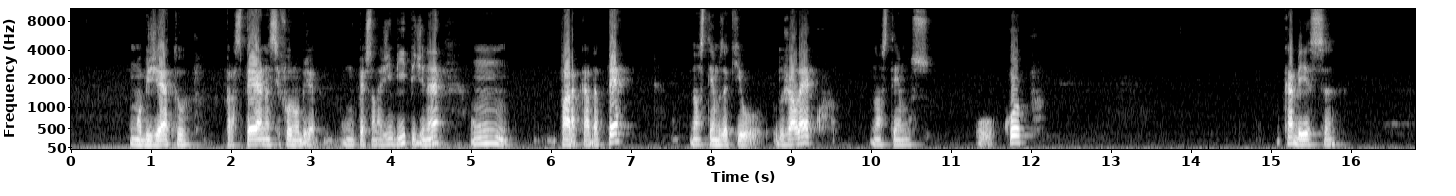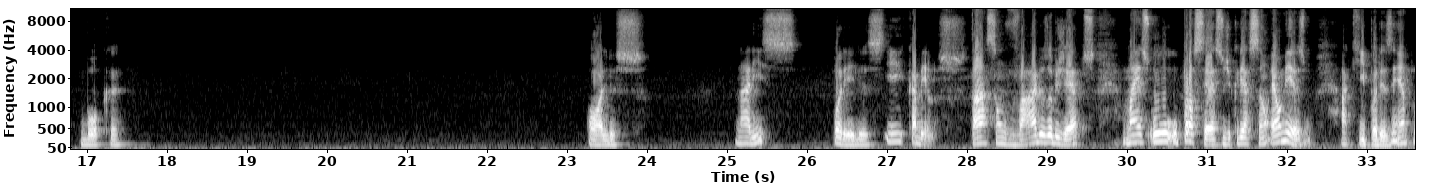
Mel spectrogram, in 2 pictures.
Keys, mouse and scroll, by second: 0.7 click, 1.4 g, 2.1 Escape, 2.9 shift+middle click, 4.1 click, 4.6 g, 5.4 Escape, 5.9 shift+middle click, 7.2 shift+click, 8.0 g, 9.2 Escape, 9.9 click, 10.7 g, 12.1 Escape, 12.6 shift+middle click, 13.9 click, 14.5 g, 15.1 Escape, 15.6 click, 15.9 g, 16.9 Escape, 17.2 click, 18.1 click, 19.1 click, 20.0 click, 21.4-22.1 ctrl+middle drag, 22.5 click, 23.2 g, 23.7 Escape, 24.4 click, 25.1 g, 25.6 Escape, 26.0 click, 26.2 g, 26.8 Escape, 27.2 click, 27.3 g, 28.0 Escape, 28.5 ctrl+middle click, 29.5 ctrl+shift+middle click, 30.4 shift+middle click, 31.1 ctrl+shift+middle click, 32.1 click.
